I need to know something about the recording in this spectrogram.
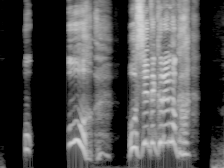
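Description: A young man answers with surprise.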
